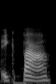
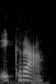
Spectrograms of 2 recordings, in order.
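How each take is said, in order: First: The consonant after the k is a p. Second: The consonant after the k is an r. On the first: The speaker calls it wrong. "it's not Ikpa" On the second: The speaker calls it right. "but it's Ikra"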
